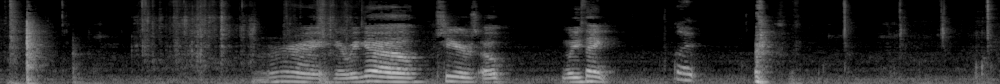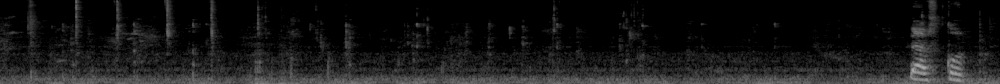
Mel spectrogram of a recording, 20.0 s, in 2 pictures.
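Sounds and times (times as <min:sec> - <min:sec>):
wet mouth clicks while chewing: 0:08.4 - 0:19.0.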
